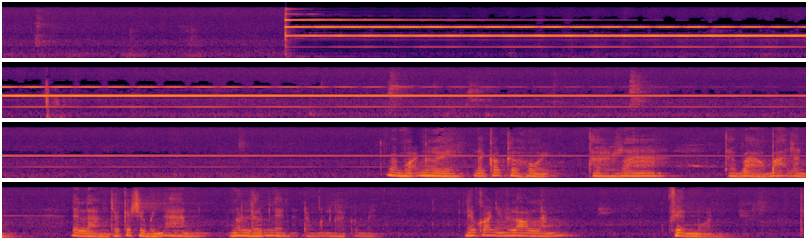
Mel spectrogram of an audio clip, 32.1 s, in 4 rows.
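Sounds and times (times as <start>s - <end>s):
meditation bell being struck: 2.8s - 27.9s
speech: 20.0s - 28.0s, 28.7s - 29.8s, 30.8s - 31.4s.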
